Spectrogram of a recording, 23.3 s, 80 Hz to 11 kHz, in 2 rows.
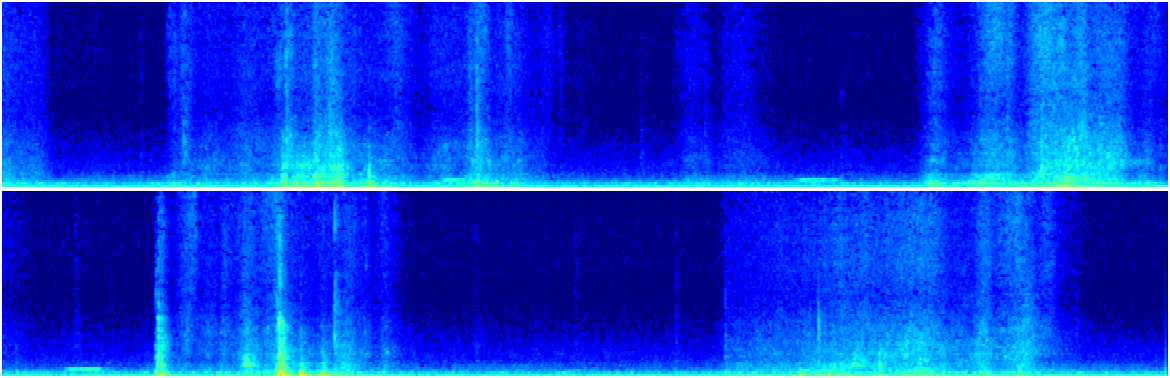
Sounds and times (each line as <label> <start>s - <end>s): couch rustle 1.7s - 5.5s
couch rustle 9.2s - 11.8s
couch rustle 13.2s - 15.7s
couch rustle 18.9s - 22.4s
